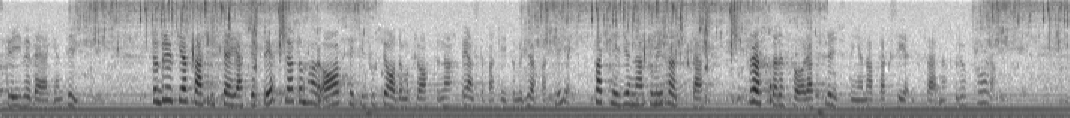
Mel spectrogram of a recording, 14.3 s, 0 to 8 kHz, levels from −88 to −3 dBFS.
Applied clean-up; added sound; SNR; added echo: none; Sink (filling or washing); 7 dB; none.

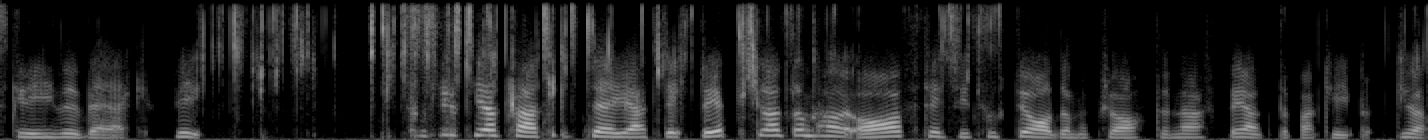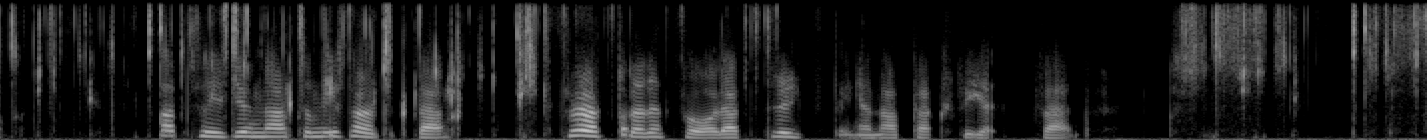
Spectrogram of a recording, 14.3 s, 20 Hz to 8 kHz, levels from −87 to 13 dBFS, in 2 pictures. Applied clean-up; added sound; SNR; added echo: neural diffusion model UNIVERSE++.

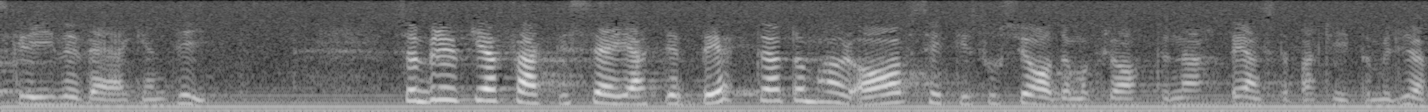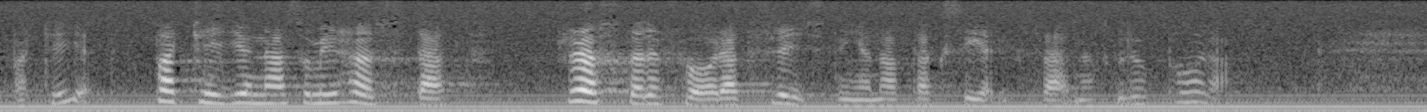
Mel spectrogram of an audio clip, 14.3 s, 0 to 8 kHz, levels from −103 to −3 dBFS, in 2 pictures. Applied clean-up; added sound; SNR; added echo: none; none; none; none.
